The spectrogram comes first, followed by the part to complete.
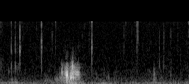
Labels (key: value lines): label: biophony, low growl
recorder: SoundTrap 300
